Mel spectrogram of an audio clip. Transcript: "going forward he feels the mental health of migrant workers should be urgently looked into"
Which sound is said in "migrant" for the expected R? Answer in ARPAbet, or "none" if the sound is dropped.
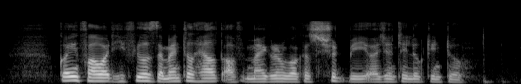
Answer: R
